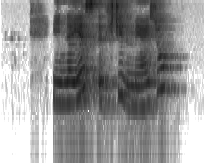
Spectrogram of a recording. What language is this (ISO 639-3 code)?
kab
